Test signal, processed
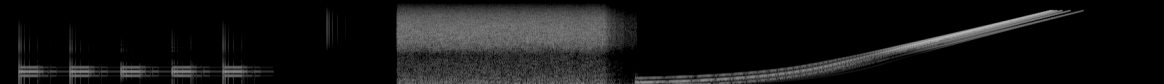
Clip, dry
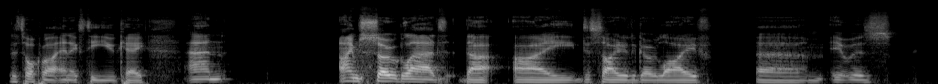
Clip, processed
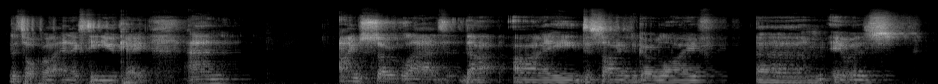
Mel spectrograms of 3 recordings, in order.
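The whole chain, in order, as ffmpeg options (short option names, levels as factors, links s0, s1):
-filter_complex "[0:a]tremolo=f=200:d=0.824,lowpass=8900,acompressor=threshold=0.0126:ratio=12,aexciter=amount=14:drive=3.2:freq=2200,asplit=2[s0][s1];[s1]aecho=0:1:20|52|103.2|185.1|316.2:0.631|0.398|0.251|0.158|0.1[s2];[s0][s2]amix=inputs=2:normalize=0"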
